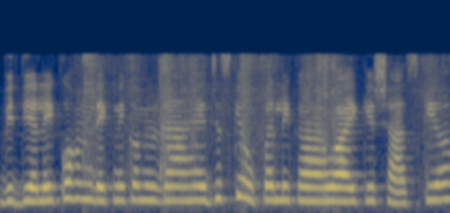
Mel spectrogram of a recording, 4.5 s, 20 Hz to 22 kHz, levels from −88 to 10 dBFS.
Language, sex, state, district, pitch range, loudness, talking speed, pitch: Hindi, female, Chhattisgarh, Bilaspur, 255-275 Hz, -16 LUFS, 200 wpm, 265 Hz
